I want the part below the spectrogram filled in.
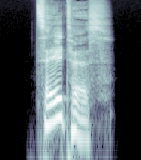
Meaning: genitive singular of Zelt
- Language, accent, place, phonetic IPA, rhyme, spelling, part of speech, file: German, Germany, Berlin, [ˈt͡sɛltəs], -ɛltəs, Zeltes, noun, De-Zeltes.ogg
